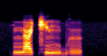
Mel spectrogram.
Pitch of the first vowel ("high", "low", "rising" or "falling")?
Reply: high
